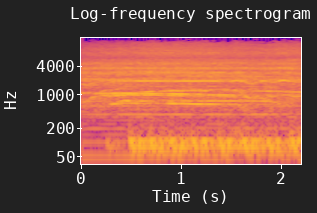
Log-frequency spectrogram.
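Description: A rock band playing live: sustained electric guitar notes gliding in pitch over a heavy bass line, with the low end swelling about half a second in.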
